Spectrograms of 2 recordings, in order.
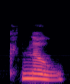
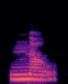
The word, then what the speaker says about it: know: Alors, très important pour ce verbe-là, le K est une lettre muette. D'accord? On ne prononce pas le K. On ne dit pas know. On dit no.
